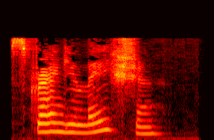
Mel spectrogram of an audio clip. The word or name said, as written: strangulation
